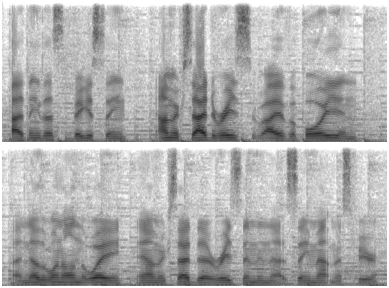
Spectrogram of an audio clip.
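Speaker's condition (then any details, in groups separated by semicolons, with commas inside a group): No condition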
